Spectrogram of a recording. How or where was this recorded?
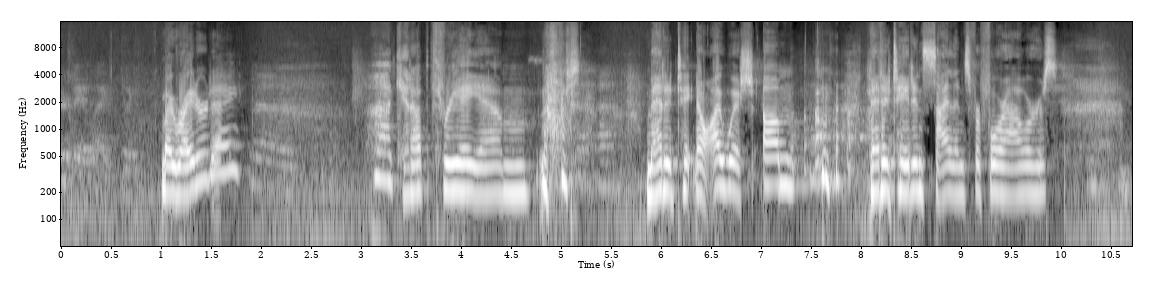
live audience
